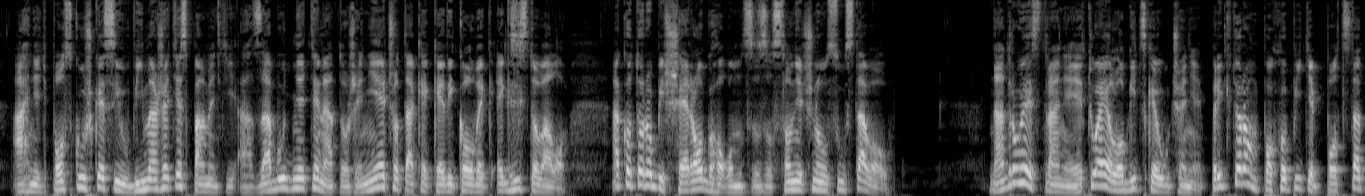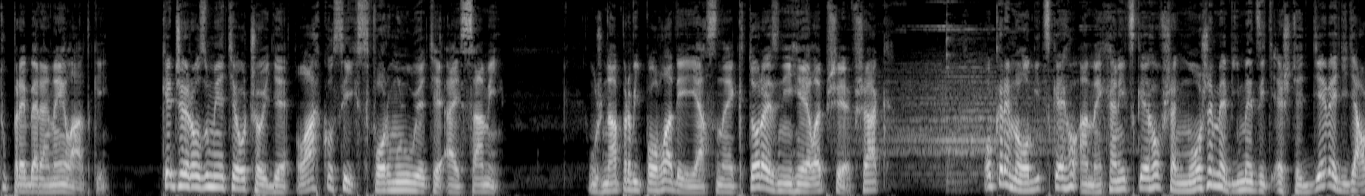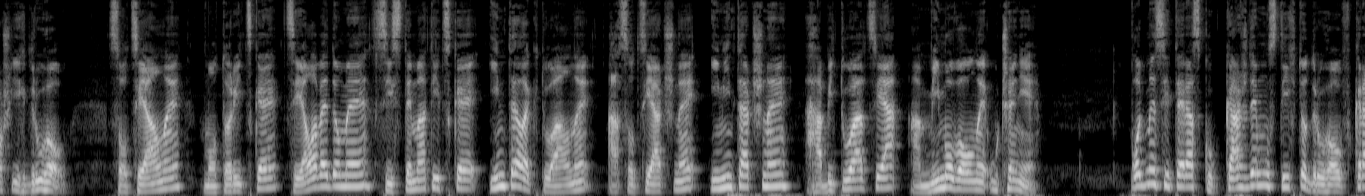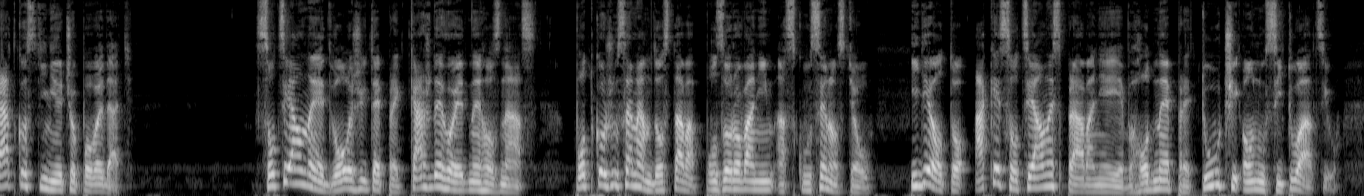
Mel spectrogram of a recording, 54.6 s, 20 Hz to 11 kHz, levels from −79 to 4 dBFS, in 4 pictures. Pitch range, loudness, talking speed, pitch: 120-180 Hz, -17 LUFS, 140 wpm, 145 Hz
